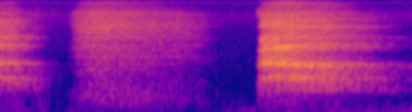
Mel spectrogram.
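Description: Audible breathing during a pilates mat exercise: a soft breath, a pause, then a stronger, louder exhale that gradually fades, close to the mic with no talking.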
